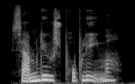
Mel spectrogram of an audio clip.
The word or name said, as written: samlivsproblemer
